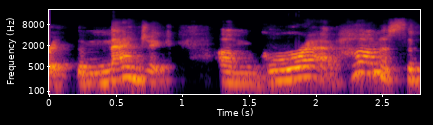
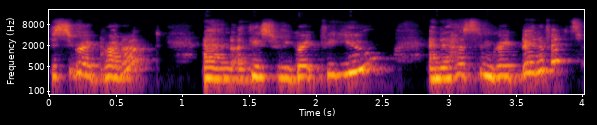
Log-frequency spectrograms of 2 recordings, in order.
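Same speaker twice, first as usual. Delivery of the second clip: upspeak lilt, rising at great, you and benefits; 5 semitones higher than usual. Demonstrating an annoying speaking habit, going up at the end of every sentence. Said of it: "where you're going up at the end".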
